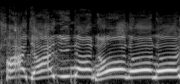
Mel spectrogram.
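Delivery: high imitation of a masseuse waving him off; imitating the masseuse. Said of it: "She's like".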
